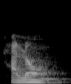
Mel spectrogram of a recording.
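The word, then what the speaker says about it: חֲלוֹם: Probably I'm just kind of varying slightly in my pronunciation of it, but ideally it's pronounced something like kalom.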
